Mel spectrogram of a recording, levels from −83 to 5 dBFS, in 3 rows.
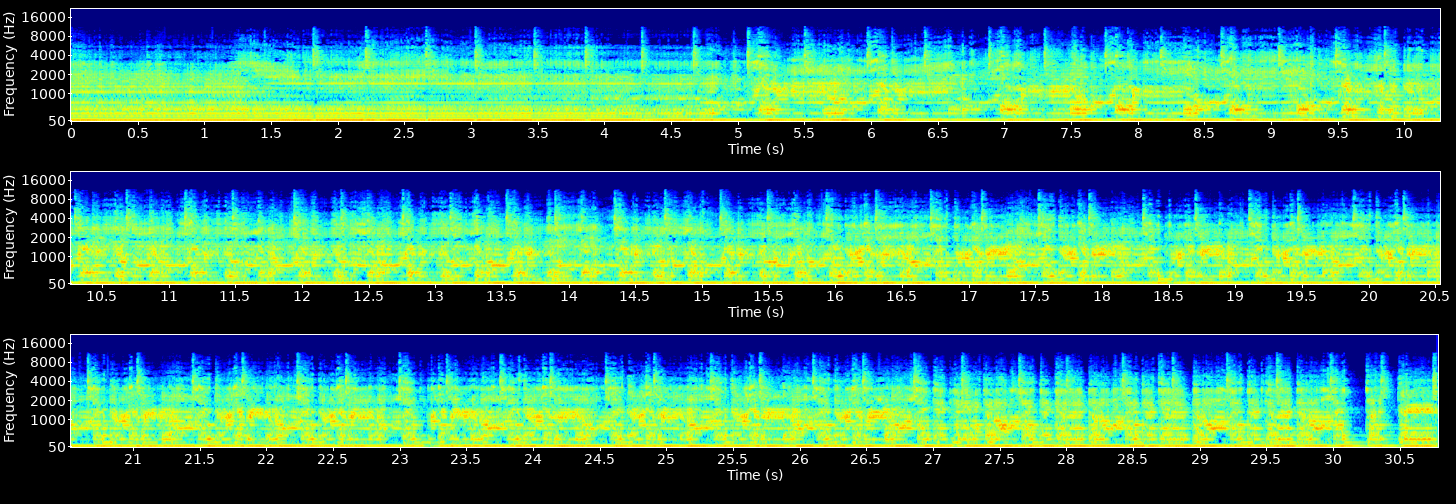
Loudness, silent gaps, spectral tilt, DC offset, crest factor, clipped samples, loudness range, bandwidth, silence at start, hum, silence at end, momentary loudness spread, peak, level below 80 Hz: -19 LUFS; none; -4.5 dB/octave; under 0.1%; 16 dB; under 0.1%; 2 LU; 11.5 kHz; 0 s; none; 0 s; 3 LU; -4 dBFS; -28 dBFS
